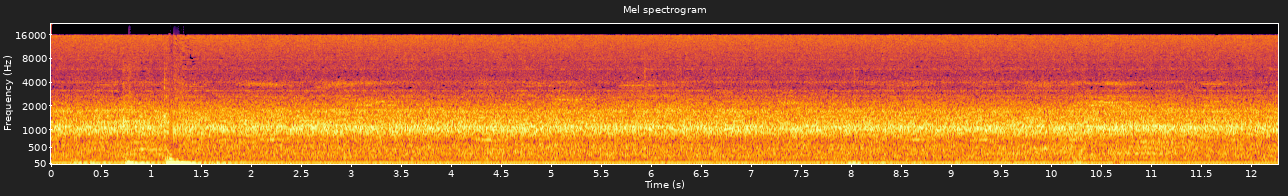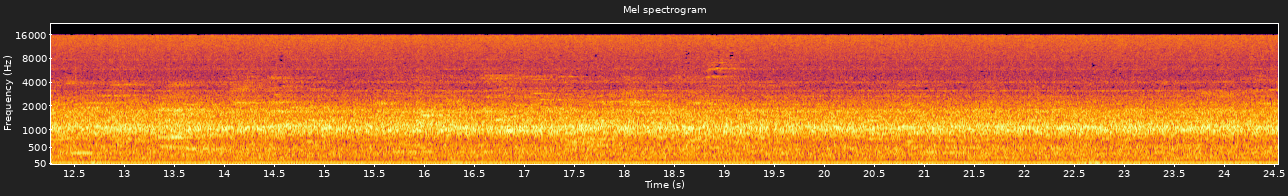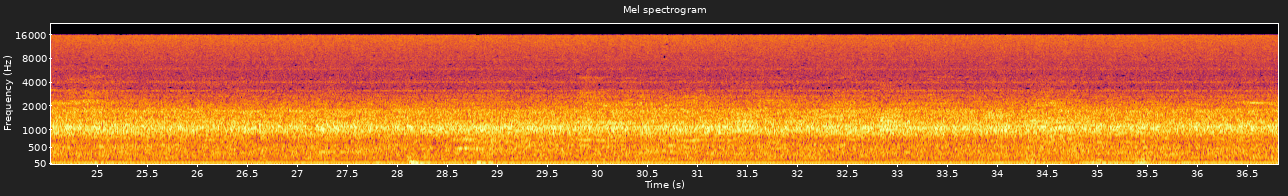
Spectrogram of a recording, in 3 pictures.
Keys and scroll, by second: 0.0-0.8 typing, 1.1 Return, 7.9 ctrl+v, 22.5 Right.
